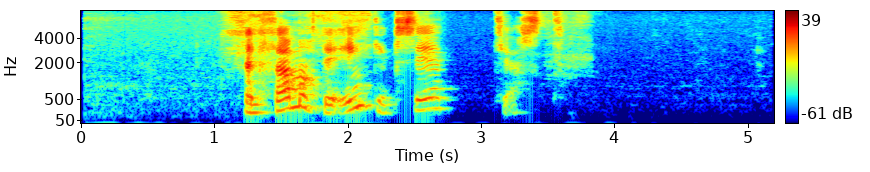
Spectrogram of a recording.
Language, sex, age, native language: Icelandic, female, 30-39, Icelandic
